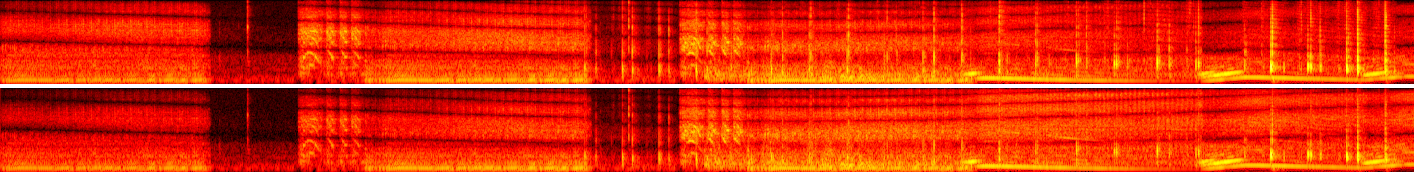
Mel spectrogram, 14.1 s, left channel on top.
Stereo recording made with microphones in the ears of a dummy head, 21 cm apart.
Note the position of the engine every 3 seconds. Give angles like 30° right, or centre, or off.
40° left, 20° left, 10° right, 50° right, 70° right.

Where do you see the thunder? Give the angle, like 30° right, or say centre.
40° right.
